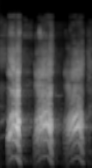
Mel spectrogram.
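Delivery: loud laugh ringing out over the congregation; hearty shouted laugh. Acted. Preacher laughing loudly to show joy beating the devil, loud laugh.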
